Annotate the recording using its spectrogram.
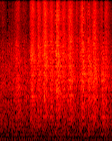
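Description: A wide paintbrush scrubbing acrylic paint onto a canvas in a quick run of short back-and-forth strokes, starting about half a second in.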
